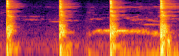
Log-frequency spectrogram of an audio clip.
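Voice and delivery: "T" crisp and aspirated; t sound demo. Shown as a demonstration. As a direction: flick "t" off the gum ridge. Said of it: "sound like this".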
